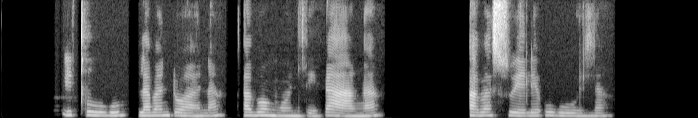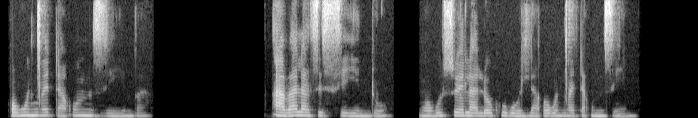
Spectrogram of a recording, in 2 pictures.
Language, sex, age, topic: North Ndebele, female, 25-35, health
